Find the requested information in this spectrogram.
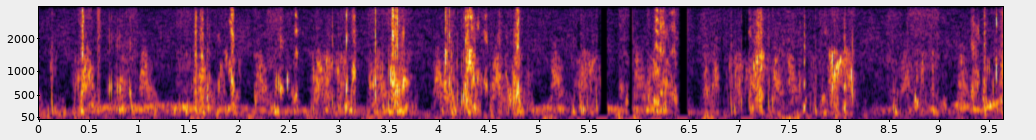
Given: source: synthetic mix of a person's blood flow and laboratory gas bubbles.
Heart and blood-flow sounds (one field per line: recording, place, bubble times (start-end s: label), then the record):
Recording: Doppler ultrasound of blood flow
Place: subclavian vein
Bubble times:
0.09-0.18 s: bubbles
0.32-0.57 s: bubbles
0.67-0.99 s: bubbles
1.36-2.02 s: bubbles
2.15-2.23 s: bubbles
2.28-2.62 s: bubbles
2.69-3.18 s: bubbles
3.27-3.80 s: bubbles
3.97-4.96 s: bubbles
5.30-5.62 s: bubbles
5.79-5.92 s: bubbles
6.08-6.40 s: bubbles
6.87-7.39 s: bubbles
7.62-8.17 s: bubbles
8.47-8.63 s: bubbles
8.68-9.08 s: bubbles
9.31-9.64 s: bubbles
From the record:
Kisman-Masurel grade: 243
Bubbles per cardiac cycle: several, 3 to 8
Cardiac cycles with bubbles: 100%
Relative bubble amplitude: loud (0.450 to 0.775)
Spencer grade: 3 (all of the cardiac periods contain showers or single bubble signals, but not dominating or overriding the cardiac motion signals)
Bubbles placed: anywhere in the cardiac cycle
